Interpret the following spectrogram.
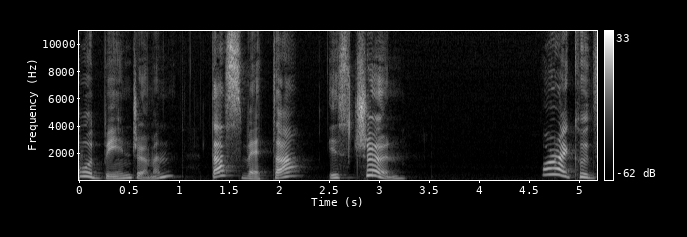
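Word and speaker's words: schön: In German, it's shun. So I could be saying something like the weather is nice. That would be in German is churn.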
